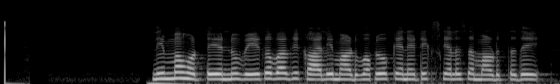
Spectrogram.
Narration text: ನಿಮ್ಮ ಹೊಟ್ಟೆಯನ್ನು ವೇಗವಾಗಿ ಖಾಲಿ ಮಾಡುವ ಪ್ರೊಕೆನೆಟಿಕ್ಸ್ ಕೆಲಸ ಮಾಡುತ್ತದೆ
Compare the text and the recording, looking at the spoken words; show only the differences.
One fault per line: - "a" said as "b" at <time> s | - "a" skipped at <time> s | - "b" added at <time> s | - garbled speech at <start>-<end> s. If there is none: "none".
none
